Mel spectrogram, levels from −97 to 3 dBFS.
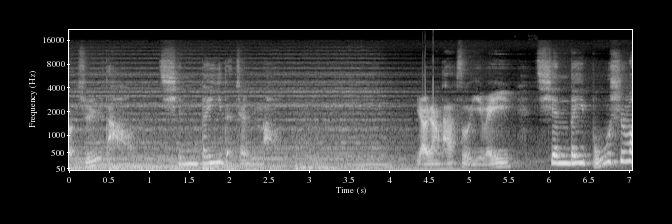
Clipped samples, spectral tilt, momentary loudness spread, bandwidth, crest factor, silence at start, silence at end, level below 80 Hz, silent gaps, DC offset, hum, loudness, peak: under 0.1%; -5 dB/octave; 12 LU; 13 kHz; 18 dB; 0 s; 0 s; -28 dBFS; none; under 0.1%; none; -18 LUFS; 0 dBFS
